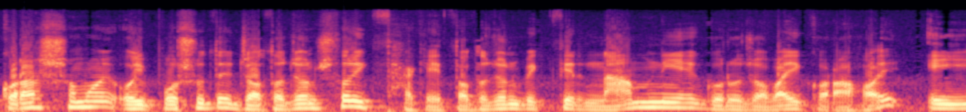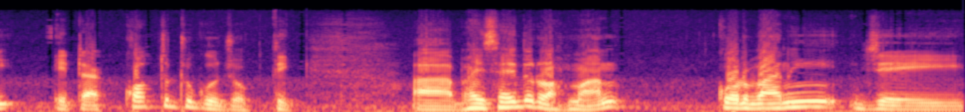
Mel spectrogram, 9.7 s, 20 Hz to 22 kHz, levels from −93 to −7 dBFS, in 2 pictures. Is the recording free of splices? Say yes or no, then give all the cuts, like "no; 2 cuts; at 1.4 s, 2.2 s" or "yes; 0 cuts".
yes; 0 cuts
